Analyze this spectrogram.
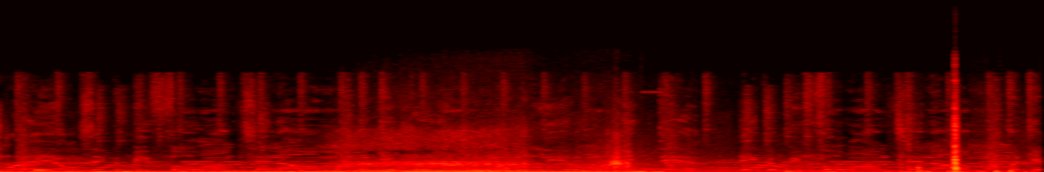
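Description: A car's engine rumbles steadily, easing off as the vehicle pulls up and settles to a stop, with muffled voices in the background and a short knock near the end.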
